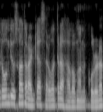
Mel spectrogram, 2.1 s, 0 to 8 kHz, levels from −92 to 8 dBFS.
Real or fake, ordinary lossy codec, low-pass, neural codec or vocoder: fake; none; none; codec, 16 kHz, 2 kbps, X-Codec, HuBERT features, trained on balanced general audio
